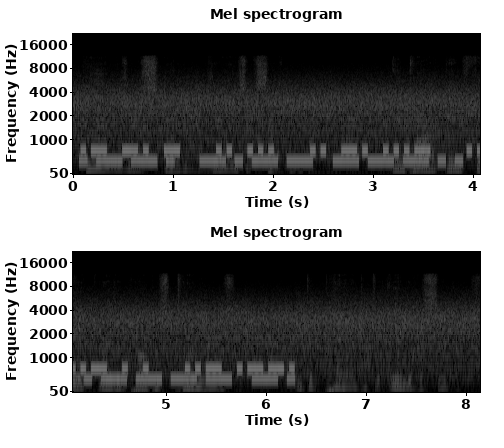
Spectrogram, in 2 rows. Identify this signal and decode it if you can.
Morse code, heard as two keyed tones, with speech in English. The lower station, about 14 wpm, 410 Hz: PY81N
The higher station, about 23 wpm, 690 Hz: ANT IS INV VEE UP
